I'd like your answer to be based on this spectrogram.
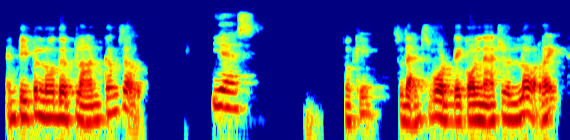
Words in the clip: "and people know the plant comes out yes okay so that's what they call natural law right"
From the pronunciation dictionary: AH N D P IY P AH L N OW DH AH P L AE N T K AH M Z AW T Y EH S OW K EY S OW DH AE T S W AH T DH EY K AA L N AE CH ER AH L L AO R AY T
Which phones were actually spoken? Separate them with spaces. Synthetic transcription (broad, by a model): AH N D P IY P AH L N OW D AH P L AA N T K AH M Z AW T Y EH S OW K EY S OW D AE T S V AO T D EY K AA L N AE CH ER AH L L AO R AY T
